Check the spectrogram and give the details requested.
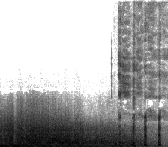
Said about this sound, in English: I mean, trains and explosives generally don't go well together, right? I mean, yeah, normally, but we're just talking about little explosions here, just powerful enough to make a sound.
